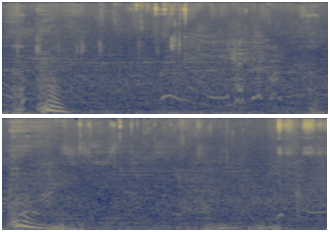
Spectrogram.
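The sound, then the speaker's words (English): Two dogs playing together, one let off its leash, with two short, sliding growl-like yelps about three seconds apart and soft scuffling and movement in between. “My dog usually doesn't play very much.”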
